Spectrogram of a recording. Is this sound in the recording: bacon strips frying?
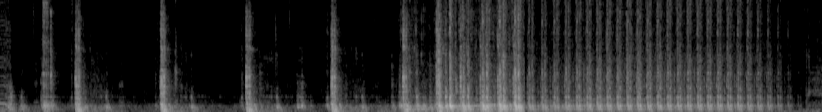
no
